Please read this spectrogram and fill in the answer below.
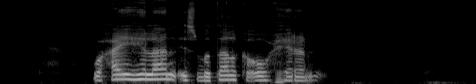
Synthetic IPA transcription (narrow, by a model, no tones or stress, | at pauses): wɑħɑjɦɛlaːnɪsbɐt̪ʰaːlkʰɐɔːħɪɾɐn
